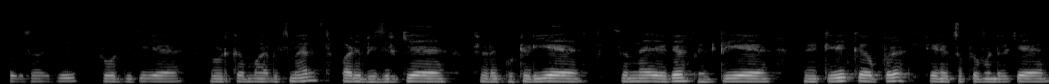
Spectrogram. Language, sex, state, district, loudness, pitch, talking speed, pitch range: Rajasthani, male, Rajasthan, Nagaur, -33 LUFS, 135 Hz, 175 wpm, 135-145 Hz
